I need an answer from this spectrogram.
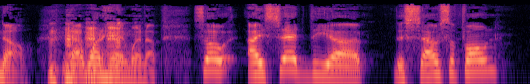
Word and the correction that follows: sousaphone: because, you know, it's spelled S-O-U-S-A, and that's basically, yeah. – It's sousaphone. – It's sousaphone. – Yes.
